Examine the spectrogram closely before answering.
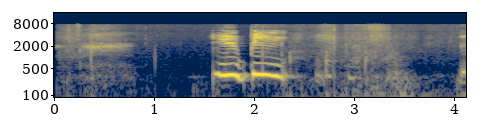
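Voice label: "corn", Mandarin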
